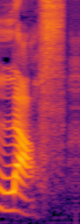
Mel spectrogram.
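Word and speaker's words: laugh: हमेशा ध्यान में रखें अगर आप देखेंगे इस वर्ड में एंड में जी एच है ऑलराइट लेकिन जब हम यह बोलते हैं तो हम कहते हैं लाफ ऐसे लगता है एंड में फ का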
